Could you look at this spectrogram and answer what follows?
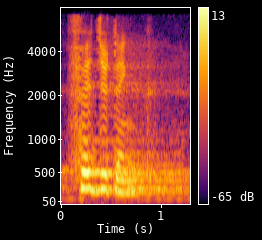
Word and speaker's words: fidget: third is fidgeting fidgeting remember student here is the silent B and G makes up some that is forgetting fidget fidgeting fidgeting means you pick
